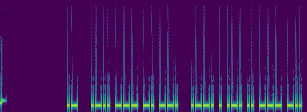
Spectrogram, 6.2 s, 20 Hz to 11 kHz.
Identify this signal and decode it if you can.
Morse code, heard as a keyed tone, about 30 wpm, 700 Hz. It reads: A LONG PERIOD
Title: Sets of 5 Words 30wpm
